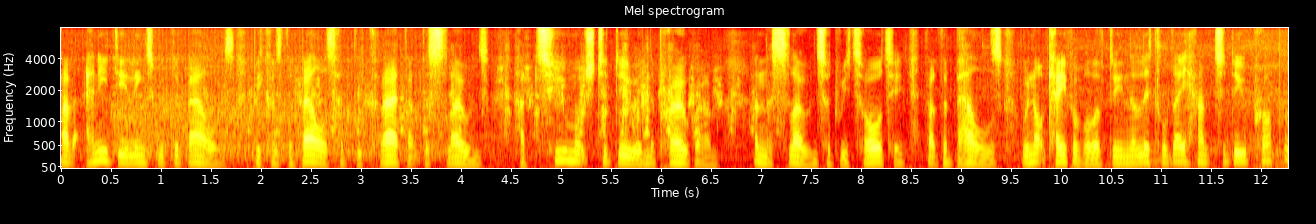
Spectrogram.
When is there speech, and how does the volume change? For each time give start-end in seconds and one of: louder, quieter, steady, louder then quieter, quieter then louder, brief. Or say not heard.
0.0-12.2 steady.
